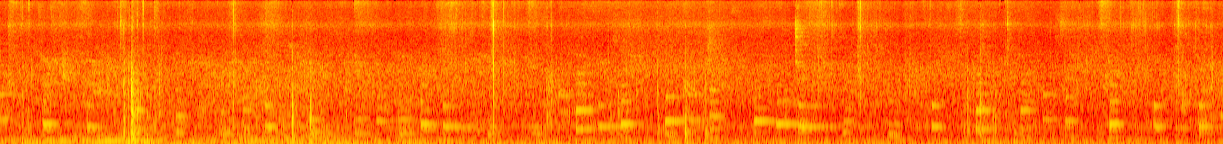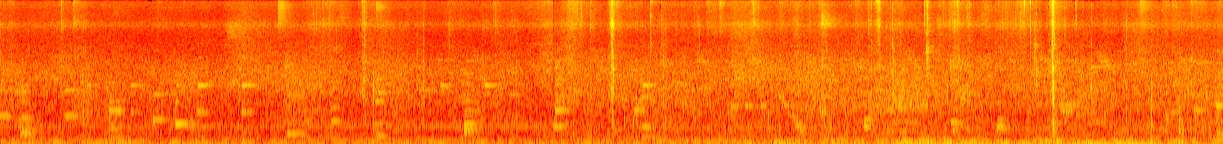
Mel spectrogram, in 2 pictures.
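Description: Quiet background music of short, soft melodic notes. A few light crinkles and taps come through now and then as taped-paper squishies are handled and set into a plastic storage box.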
